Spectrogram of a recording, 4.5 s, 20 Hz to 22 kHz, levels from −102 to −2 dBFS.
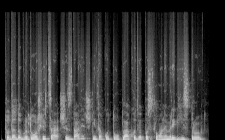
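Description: From start to finish, the speech carries heavy codec damage, most likely Bluetooth LC3 compression at a low rate that fits about 32 kbps with 10 ms frames. Much of the upper spectrum has been discarded and replaced with synthetic noise, so the voice takes on a breathy, grainy edge. On a spectrogram the top band shows a smeared, uniform noise texture instead of distinct harmonics.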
